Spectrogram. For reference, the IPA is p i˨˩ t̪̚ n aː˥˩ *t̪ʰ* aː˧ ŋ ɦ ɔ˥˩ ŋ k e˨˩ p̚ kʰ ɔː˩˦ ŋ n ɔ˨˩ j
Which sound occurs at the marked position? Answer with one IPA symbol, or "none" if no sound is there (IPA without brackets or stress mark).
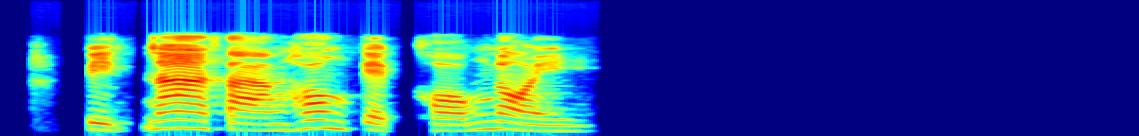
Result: t̪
